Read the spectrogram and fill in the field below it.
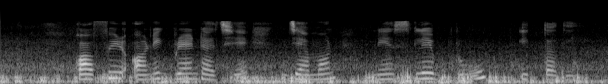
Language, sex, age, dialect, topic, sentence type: Bengali, female, 18-24, Northern/Varendri, agriculture, statement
